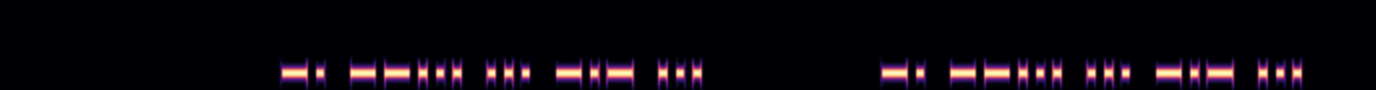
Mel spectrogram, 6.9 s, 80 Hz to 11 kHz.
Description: Morse code, heard as a keyed tone, about 28 wpm, 700 Hz. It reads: N7SKS N7SKS
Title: USA Call Signs - 5 Characters - Repeated 2x - 28wpm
